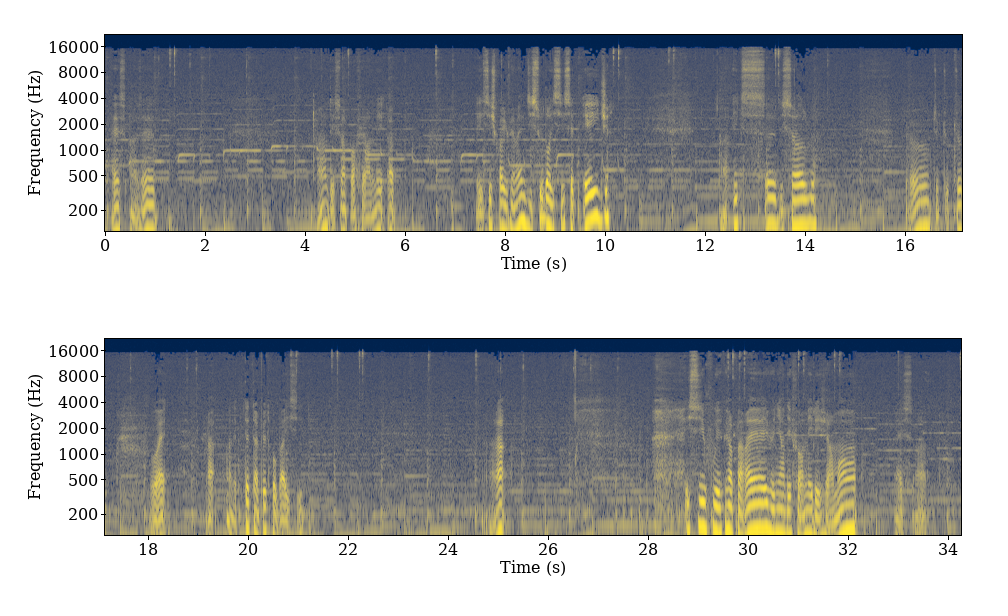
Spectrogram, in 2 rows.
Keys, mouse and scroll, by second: 1.9 scroll up 1, 2.1-5.2 middle drag, 5.2 click, 7.1-10.5 middle drag, 10.5 click, 11.6-13.5 right drag, 12.7 x, 14.7-16.7 middle drag, 18.5 Tab, 19.0-21.2 middle drag, 19.5 Tab, 21.2-24.9 right drag, 23.9 click, 25.2-29.7 middle drag, 26.5 a, 29.7 ctrl+r, 29.9-31.3 middle drag, 31.3-33.9 right drag, 33.2 ctrl+r, 33.2 s.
